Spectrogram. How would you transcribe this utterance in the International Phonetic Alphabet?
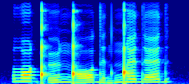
ðˤə˞˥ ǃʼøː˩˧ ŋ͡ǃɔː˩˧ dɛ˩dŋ͡ǃɛ˥dɛː˧˥d

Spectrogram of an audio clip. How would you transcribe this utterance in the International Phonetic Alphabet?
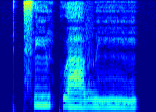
t͡sĩ˦kʷa˨ βĩ˨

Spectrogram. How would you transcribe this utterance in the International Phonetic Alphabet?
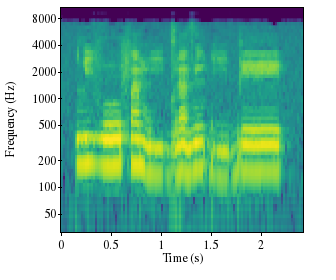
li˦voː˦fã˦ miː˨ ɡʊ˨ɾã˦˨ zĩ˦ɓiː˨ beː˦

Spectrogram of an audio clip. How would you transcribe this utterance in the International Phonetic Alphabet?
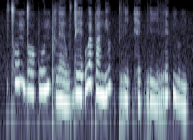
tʰo˥˩mdɔː˧kwu˦˥n pʰlɛː˩˦w deː˧ʔu˥˩a̯pa˧njɯ˥˩k̚ pri˨˩t̚he˨˩k̚riː˩˦ re˦˥k̚ŋɯ˨˩ŋ

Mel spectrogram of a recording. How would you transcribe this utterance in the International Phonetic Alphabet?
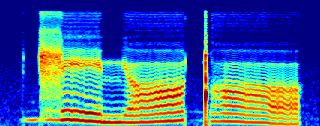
ɖ͡ʐe mʲɔːɡ͡ǃɔː

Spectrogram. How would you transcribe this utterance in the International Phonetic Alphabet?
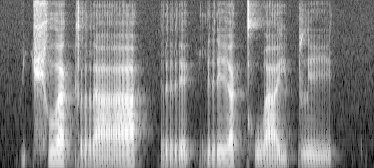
t͡ɕʰu˥˩a̯kraː˩˦ | re˨˩k̚ri˦˥a̯kʰwa˨˩jpliː˨˩t̚

